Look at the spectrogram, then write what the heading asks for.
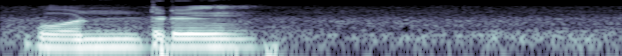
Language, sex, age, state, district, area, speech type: Tamil, male, 18-30, Tamil Nadu, Mayiladuthurai, urban, read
